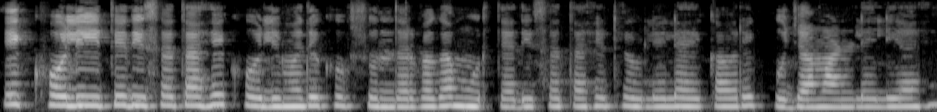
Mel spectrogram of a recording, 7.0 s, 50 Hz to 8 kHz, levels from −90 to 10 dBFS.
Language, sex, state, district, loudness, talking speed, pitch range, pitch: Marathi, female, Maharashtra, Washim, -18 LUFS, 155 wpm, 210-235 Hz, 220 Hz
